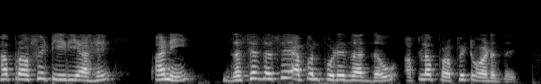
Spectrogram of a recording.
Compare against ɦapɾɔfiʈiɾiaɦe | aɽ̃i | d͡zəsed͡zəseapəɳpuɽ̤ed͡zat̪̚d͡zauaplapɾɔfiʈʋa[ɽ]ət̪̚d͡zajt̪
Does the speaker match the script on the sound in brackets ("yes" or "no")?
yes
